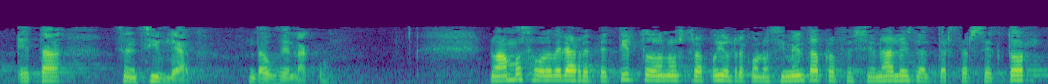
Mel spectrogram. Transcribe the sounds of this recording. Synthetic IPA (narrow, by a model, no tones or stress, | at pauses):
et̪ase̞nsiβ̞lea̰k | d̪awð̞e̞la̰ko | noβamo̞saβo̞lβe̞ɾare̞pe̞t̪iɾt̪o̞ð̞onwe̞st̪ɾoapo̞jolre̞ko̞no̞θimje̞nt̪oapɾo̞fe̞sio̞nale̞zðelt̪e̞ɾθe̞ɾse̞kt̪o̞ɾ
